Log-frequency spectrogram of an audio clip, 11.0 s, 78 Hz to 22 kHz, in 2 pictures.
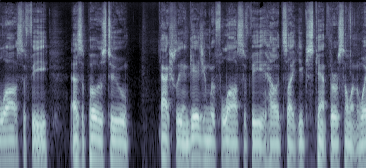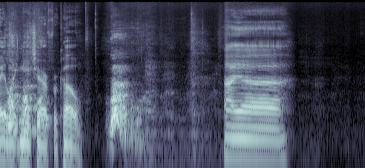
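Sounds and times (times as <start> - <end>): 
speech: 0.0 - 7.2, 8.8 - 9.9
blind dog barking: 5.6 - 6.3, 7.1 - 8.2.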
